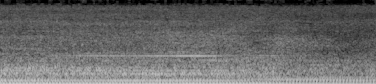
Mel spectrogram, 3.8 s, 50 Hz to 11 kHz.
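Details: 24kW Generac standby generator started during a power outage in hot weather: even, steady low engine drone under outdoor noise, no knocking or surging; running normally.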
